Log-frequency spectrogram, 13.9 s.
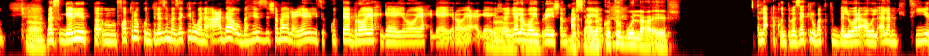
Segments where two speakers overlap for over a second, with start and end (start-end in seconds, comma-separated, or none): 7.4-9.1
